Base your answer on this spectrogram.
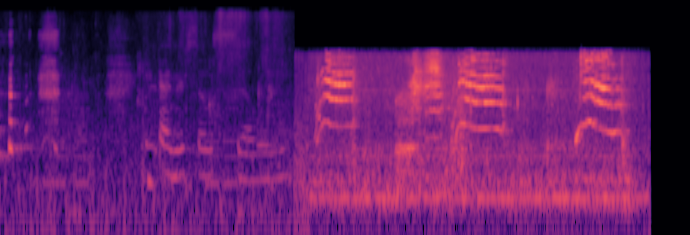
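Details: Barn cat on a care farm in southern Oregon, once fearful and now friendly, climbing onto sheep while being petted; several loud, drawn-out meows that rise then fall, with soft human speech just before.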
